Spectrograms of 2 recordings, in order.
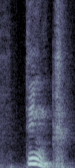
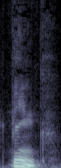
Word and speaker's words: think: 그렇죠 예 그게 바음 그렇게 안 되면 어떻게 돼 띵크 예 싱크가 돼 싱 응 지금 원장님은 하실 래도 안 되시는 거 같은데 그래서 그 다시 한번 발음 한번 해 보세요 원래 발음이 아니면 지금 아니 뭐 아까 내가 가르쳐준 대로음 혓바닥 좀 사용하고 예 아이 think 잖아요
